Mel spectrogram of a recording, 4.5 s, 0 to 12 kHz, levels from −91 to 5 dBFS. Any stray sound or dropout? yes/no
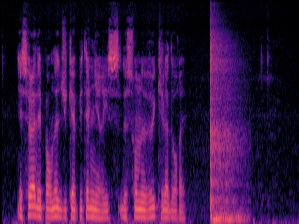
yes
